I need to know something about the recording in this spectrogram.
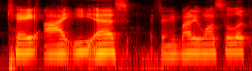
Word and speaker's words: Kies: It's Kies.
